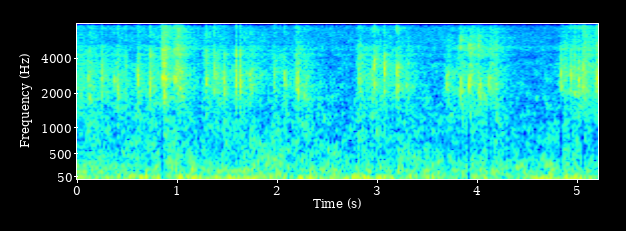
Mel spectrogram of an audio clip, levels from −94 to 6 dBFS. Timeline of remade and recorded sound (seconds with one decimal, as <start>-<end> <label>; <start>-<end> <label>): 0.0-5.2 remade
